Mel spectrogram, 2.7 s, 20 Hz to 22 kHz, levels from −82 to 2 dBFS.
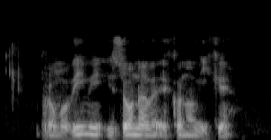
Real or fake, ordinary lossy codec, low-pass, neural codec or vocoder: real; AAC, 64 kbps; 7.2 kHz; none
